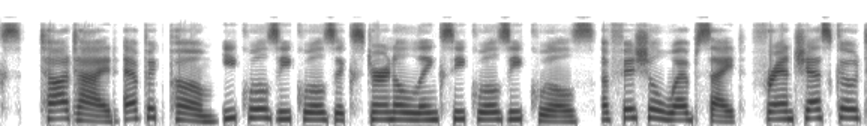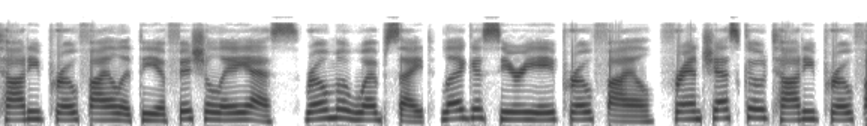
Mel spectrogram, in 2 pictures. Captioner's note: Italian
